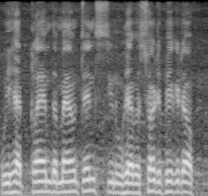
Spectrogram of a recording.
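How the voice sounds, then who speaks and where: Man, Nepali accent, middle-aged, warm mellow tone, unhurried storytelling, clears his throat often. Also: a little high, little pitch movement. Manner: unhurried, many "you know"s and throat clearing. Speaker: interviewee. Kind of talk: personal life story told in conversation.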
